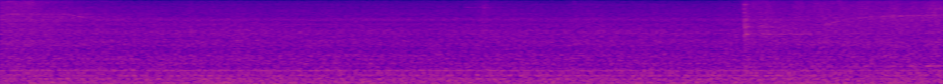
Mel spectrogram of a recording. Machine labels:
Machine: fan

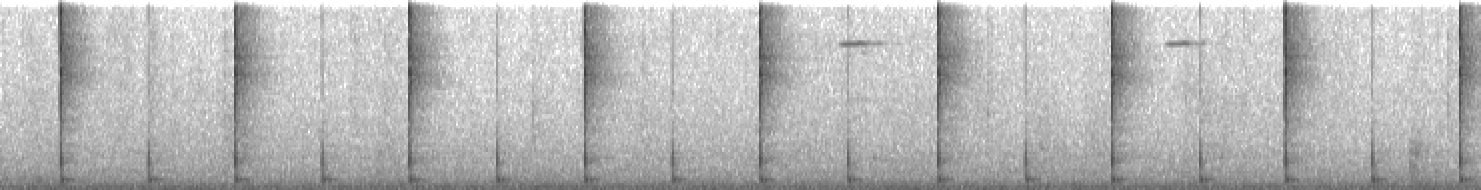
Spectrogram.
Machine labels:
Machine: valve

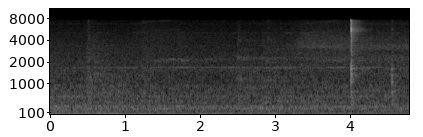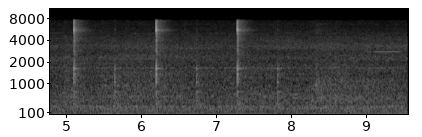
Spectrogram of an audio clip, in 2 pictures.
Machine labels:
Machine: valve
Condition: normal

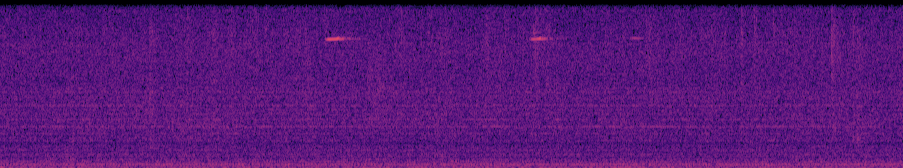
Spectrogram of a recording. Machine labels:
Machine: fan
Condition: abnormal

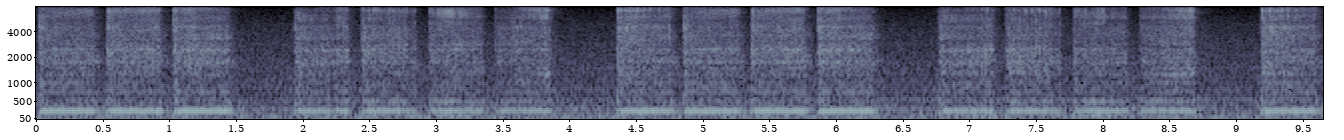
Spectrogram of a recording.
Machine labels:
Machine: slide rail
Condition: abnormal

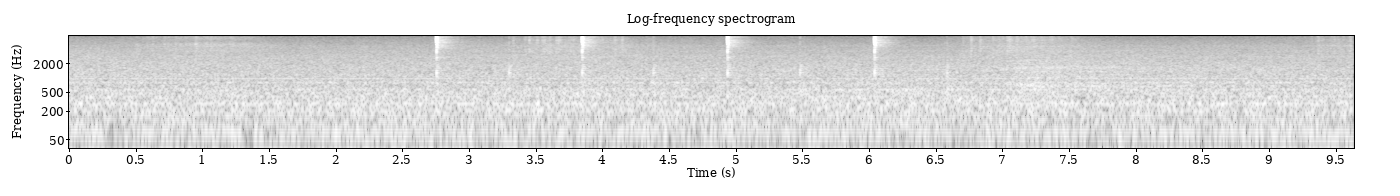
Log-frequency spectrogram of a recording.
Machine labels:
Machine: valve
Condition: normal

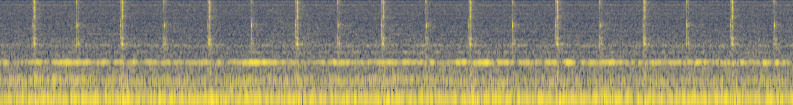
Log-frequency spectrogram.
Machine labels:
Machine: valve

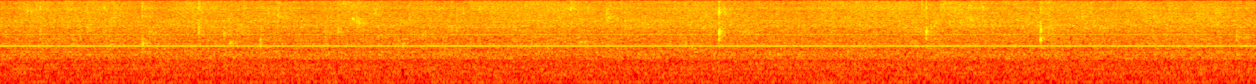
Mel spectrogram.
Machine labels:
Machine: pump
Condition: normal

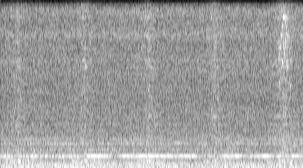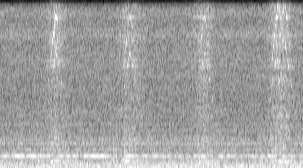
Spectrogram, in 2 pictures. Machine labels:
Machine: slide rail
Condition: normal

